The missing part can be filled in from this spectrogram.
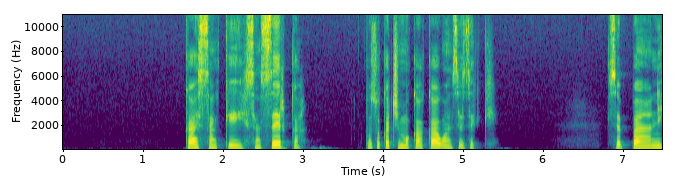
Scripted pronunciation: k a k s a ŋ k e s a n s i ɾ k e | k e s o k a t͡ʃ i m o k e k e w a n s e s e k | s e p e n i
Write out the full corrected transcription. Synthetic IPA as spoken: k a s a ŋ k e s a n s e ɾ k a | p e s o k a t͡ʃ i m o k a k a w a n s e s e k | s e p a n i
